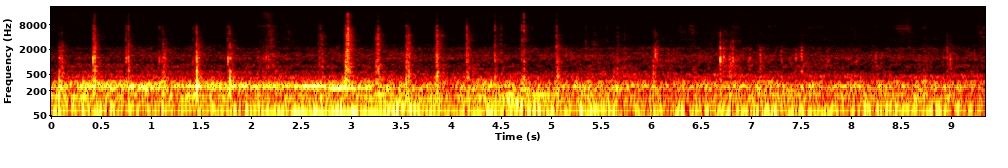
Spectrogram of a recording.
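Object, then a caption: Plastic sipper cup. A hollow green plastic Mike Wazowski sipper cup, held in the hand, is tapped on the front and sides with fingertips and nails. The result is quick, irregular light clicks, about three per second, each dying away almost instantly, over a steady low hum.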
